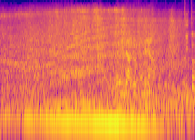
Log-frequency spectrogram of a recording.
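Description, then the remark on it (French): A Dash water bomber aircraft drones overhead at the Sécurité civile air base in Nîmes, Gard, France, above a simulated fire on the tarmac surrounded by fire trucks; its deep engine hum is loud and steady, swelling slightly mid-way then easing off, with muffled voices faintly beneath. “un avion bombardier d'eau dash dans les airs, un feu simulé au sol sur le tarmac entouré de camions de pompiers.”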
